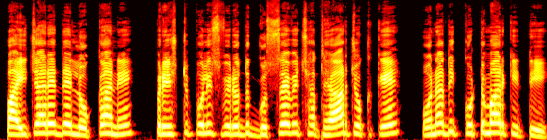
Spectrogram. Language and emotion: Punjabi, angry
